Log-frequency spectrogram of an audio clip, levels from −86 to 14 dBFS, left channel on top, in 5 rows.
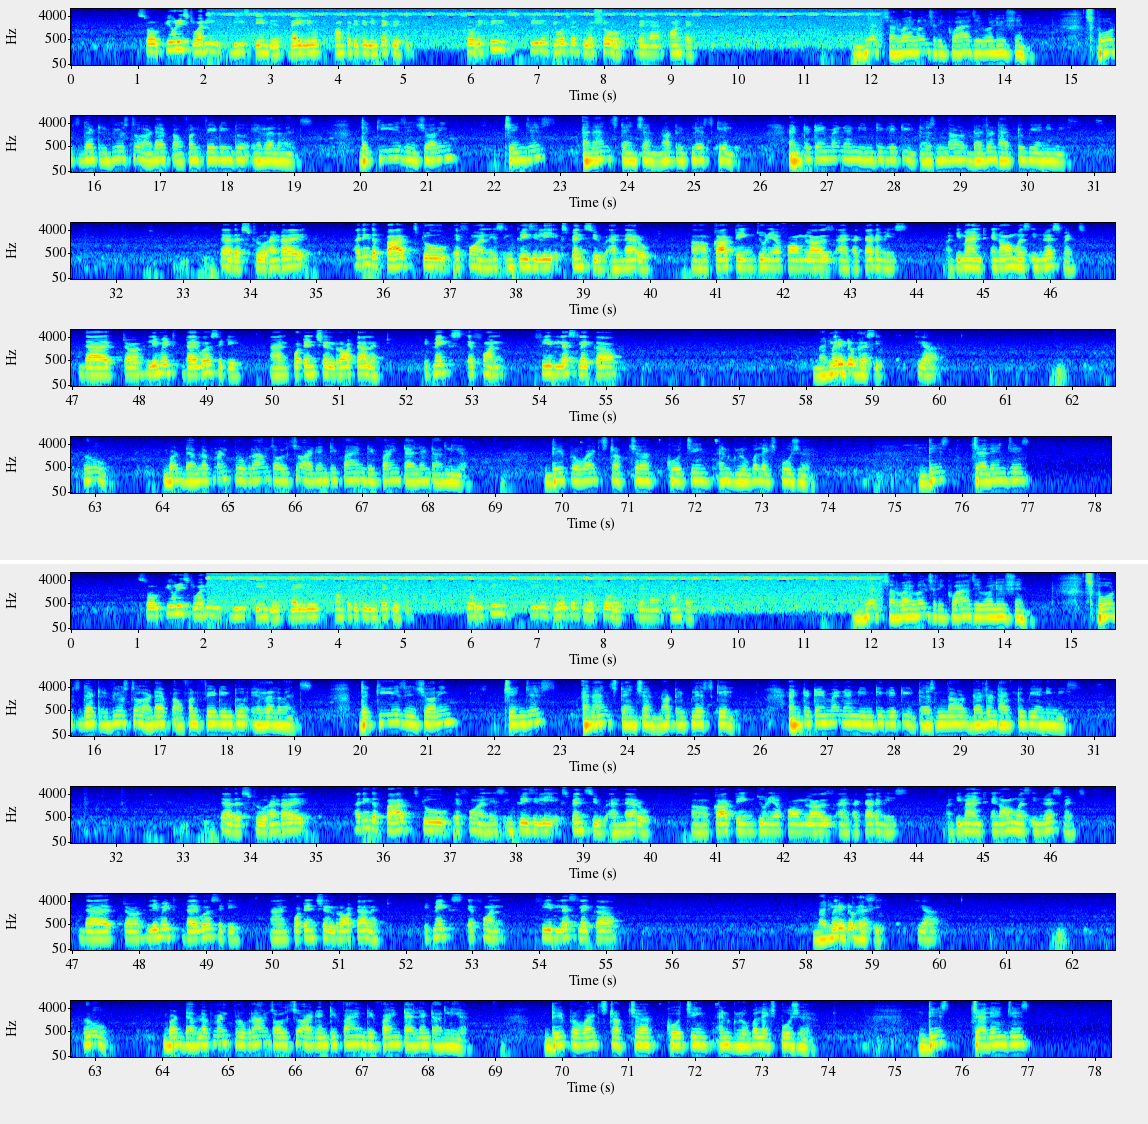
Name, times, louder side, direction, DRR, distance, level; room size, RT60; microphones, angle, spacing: voice 1, 1.0-5.1 5.8-9.4 33.6-34.9 35.6-40.0 40.6-43.8 44.5-46.4 47.1-49.5 50.0-51.6 52.3-53.5 54.0-55.2 58.4-59.2 59.7-60.0 61.8-61.9, left 3 dB, 30° left, 0.4 m, -24 dB
sound 1, 2.0-12.2, right 7 dB, 30° right, 0.5 m, -30 dB
voice 2, 11.7-14.4 14.8-19.3 19.6-21.4 22.2-22.9 23.3-25.7 26.1-30.7 58.1-59.1 62.8-63.2 64.0-68.6 69.3-69.4 69.7-73.8 74.5-75.1 75.4-75.8 76.1-77.0, right 2 dB, 50° right, 1.0 m, -28 dB
4.2 x 2.4 x 2.8 m
head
